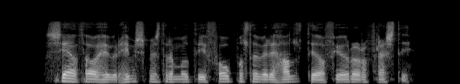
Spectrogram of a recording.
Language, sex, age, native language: Icelandic, male, 30-39, Icelandic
